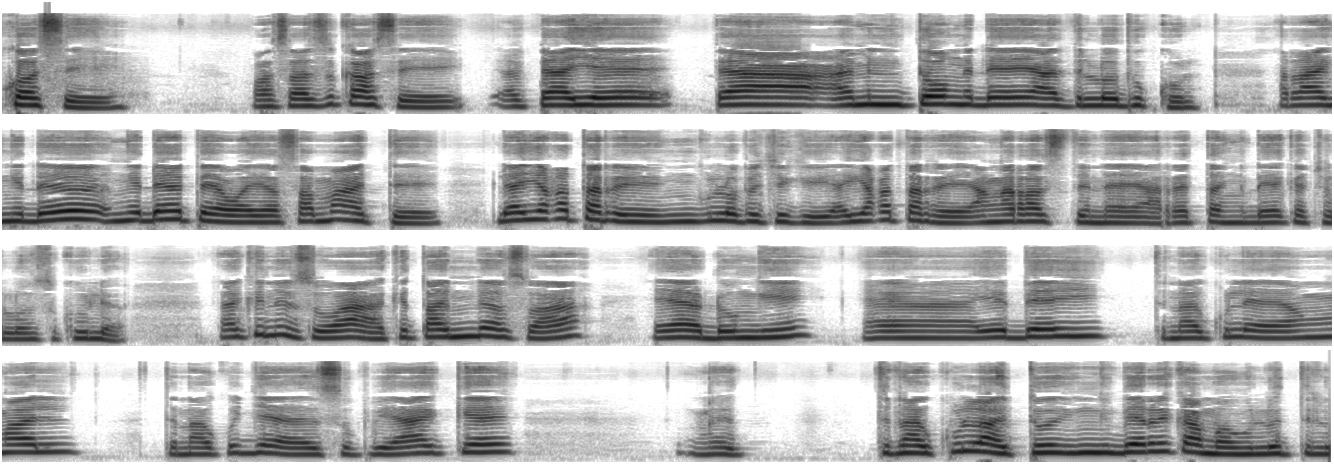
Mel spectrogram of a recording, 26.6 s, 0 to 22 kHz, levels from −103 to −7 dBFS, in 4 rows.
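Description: Throughout, s sounds turn gritty and lispy, with nothing above 14.9 kHz. The treble sounds rebuilt rather than simply dulled as by a low-pass, likely HE-AAC compression at a bitrate near 24 kbps. At 24.32 s a pre-echo appears: a hiss of about 19 ms smears in just before an attack as block-spread quantisation noise leaks ahead of it, rather than a click landing on the attack itself.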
